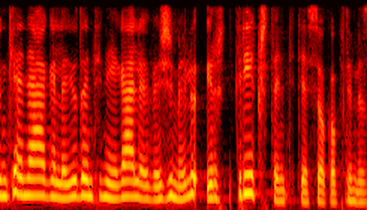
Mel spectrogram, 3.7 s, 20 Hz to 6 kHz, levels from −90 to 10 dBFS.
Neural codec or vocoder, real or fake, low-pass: none; real; 5.4 kHz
